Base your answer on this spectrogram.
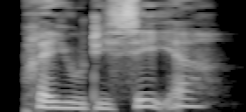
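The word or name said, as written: PRÆJUDICERE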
